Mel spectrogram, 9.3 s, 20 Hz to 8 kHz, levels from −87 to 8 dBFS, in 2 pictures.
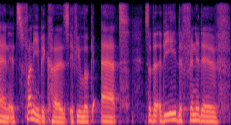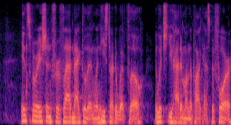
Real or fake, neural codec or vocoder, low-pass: real; none; 7.2 kHz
